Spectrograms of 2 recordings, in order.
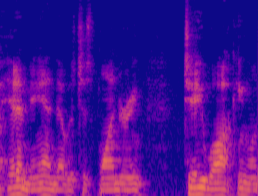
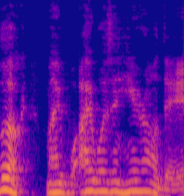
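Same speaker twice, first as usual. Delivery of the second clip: higher, raised, high-pitched voice; 7 semitones higher, 5 dB louder than usual. Retelling a man's answer about the problem next door, imitating a higher-pitched voice. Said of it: "He always had this kind of higher pitched voice".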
